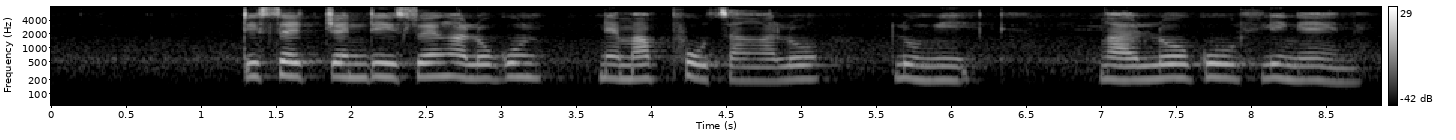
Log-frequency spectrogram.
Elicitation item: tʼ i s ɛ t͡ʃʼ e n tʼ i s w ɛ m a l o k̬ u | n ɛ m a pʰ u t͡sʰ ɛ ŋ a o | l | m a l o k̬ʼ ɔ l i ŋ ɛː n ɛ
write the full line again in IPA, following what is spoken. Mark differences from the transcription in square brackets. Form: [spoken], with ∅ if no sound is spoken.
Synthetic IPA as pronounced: tʼ i s ɛ t͡ʃʼ e n tʼ i s w ɛ [ŋ] a l o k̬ u | n ɛ m a pʰ u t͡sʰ [a] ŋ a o | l | [ŋ] a l o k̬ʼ [u] l i ŋ ɛː n ɛ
